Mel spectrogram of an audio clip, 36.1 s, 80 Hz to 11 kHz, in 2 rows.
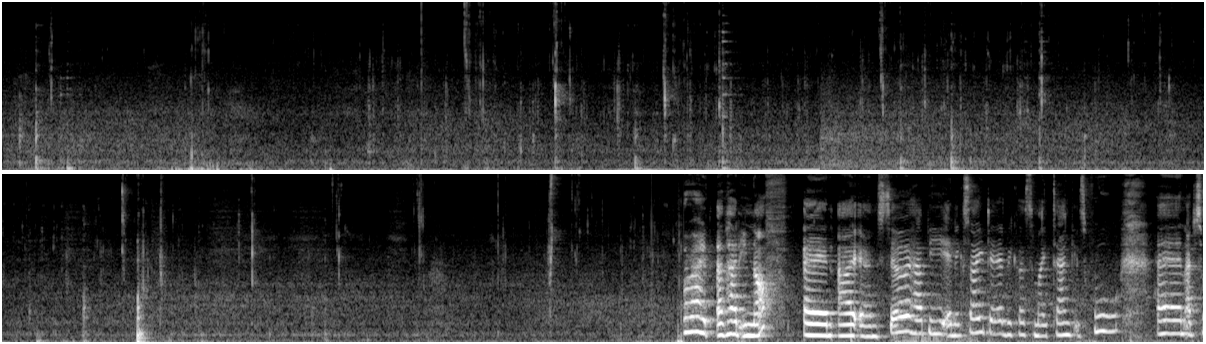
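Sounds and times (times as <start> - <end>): person chewing food: 0.1 - 28.2
wet mouth clicks and smacks: 2.8 - 3.3, 22.8 - 23.3, 24.2 - 24.5, 25.4 - 27.8.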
